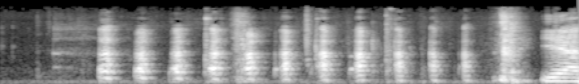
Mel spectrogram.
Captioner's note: laughs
